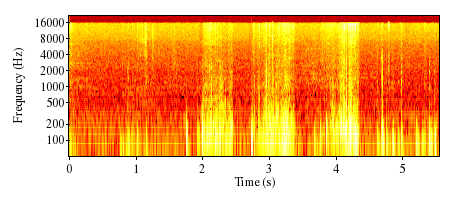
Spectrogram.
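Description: Long nails tap a large, round, solid cork trivet held close to the mic, then scratch across it. The taps are soft, dull and low, and the scratching comes in three rougher, louder bursts of muffled rustle with almost no bright sound.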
